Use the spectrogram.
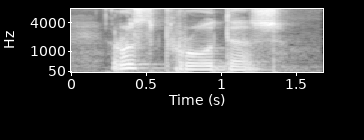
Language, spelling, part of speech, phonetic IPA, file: Ukrainian, розпродаж, noun, [rɔzˈprɔdɐʒ], Uk-розпродаж.ogg
- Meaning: sale (sale of goods at reduced prices)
